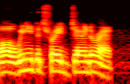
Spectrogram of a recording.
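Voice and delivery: mock, dripping, know-it-all sarcastic outburst. Mocking fans who overreact to an injury: imitating fans sarcastically. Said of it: "he's being sarcastic".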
